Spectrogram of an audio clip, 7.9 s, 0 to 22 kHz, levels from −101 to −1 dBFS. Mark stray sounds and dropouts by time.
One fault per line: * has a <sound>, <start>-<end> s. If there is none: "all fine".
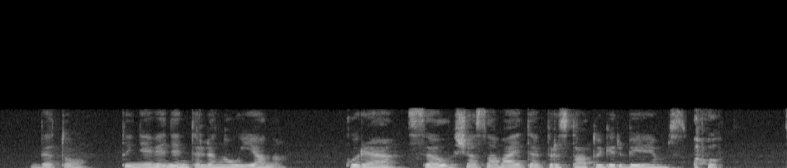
* has a cough, 6.9-7.2 s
